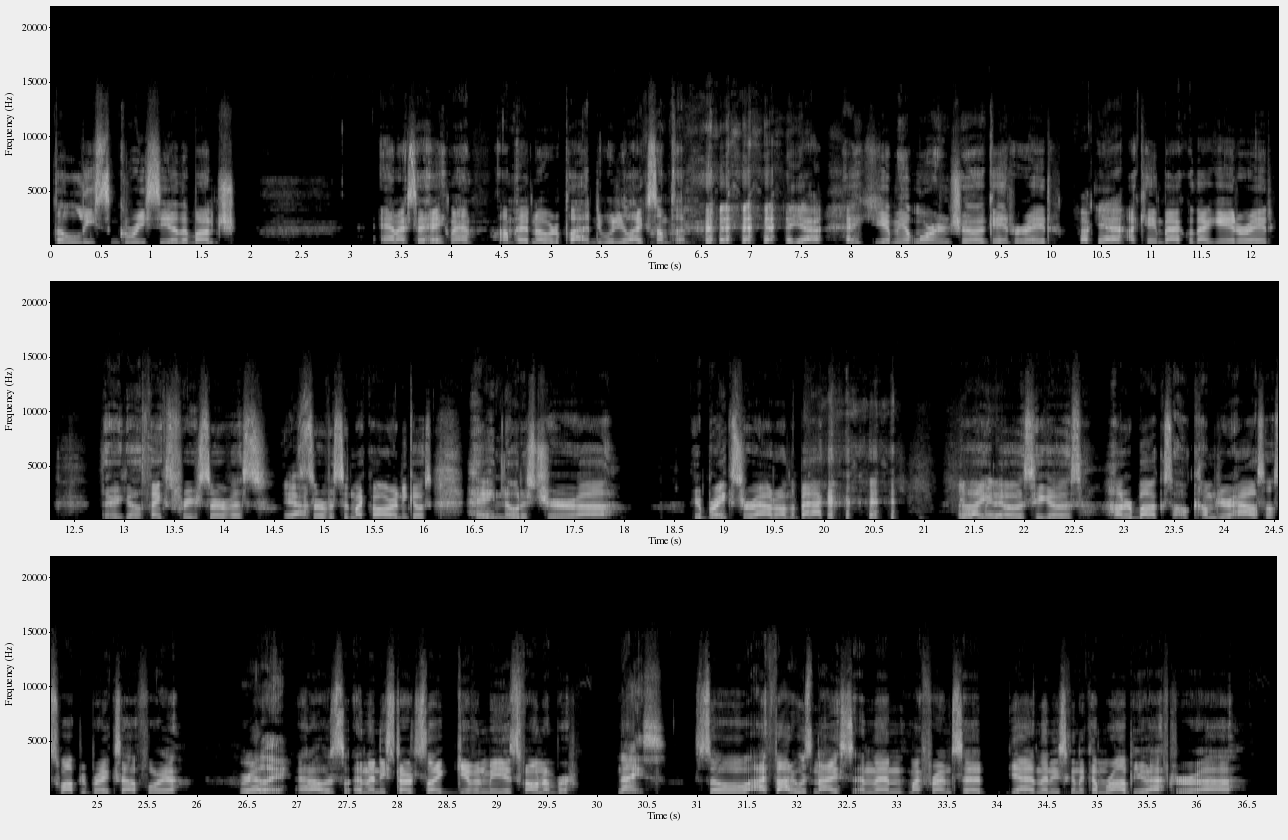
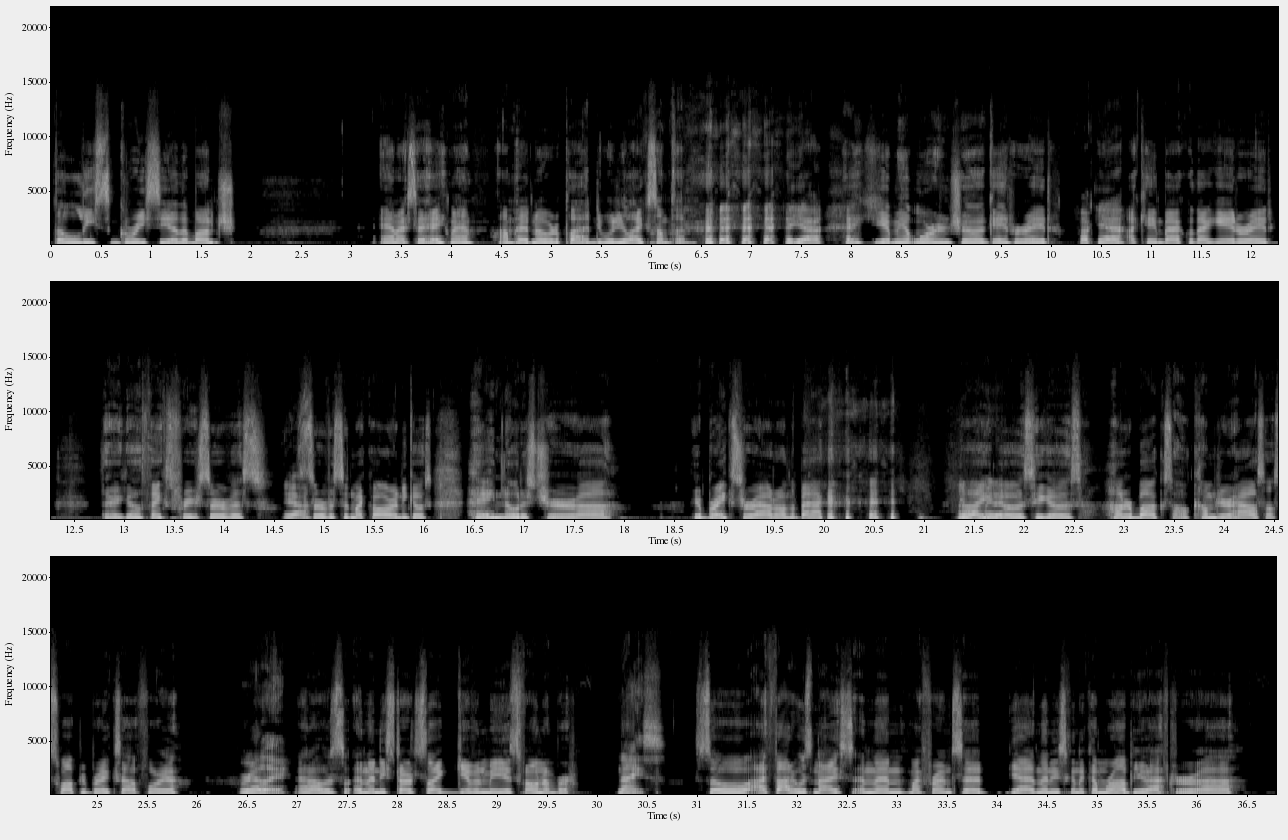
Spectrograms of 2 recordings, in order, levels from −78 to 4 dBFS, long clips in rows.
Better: second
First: thin; very; fading below 950 Hz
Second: none

